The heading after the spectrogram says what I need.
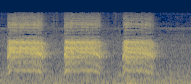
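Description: A gull gives three harsh, flat, squawking calls, each about half a second long, spaced just under a second apart. Nothing else is heard.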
